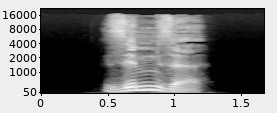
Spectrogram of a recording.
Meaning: 1. bulrush, any of several herbs of the genus Scirpus 2. SMS, text message
- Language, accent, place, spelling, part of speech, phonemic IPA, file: German, Germany, Berlin, Simse, noun, /ˈzɪmzə/, De-Simse.ogg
